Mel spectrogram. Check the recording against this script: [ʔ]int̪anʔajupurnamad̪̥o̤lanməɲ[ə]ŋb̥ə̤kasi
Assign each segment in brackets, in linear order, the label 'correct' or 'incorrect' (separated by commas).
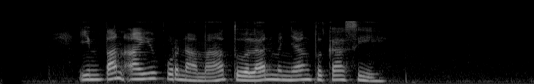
correct, incorrect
